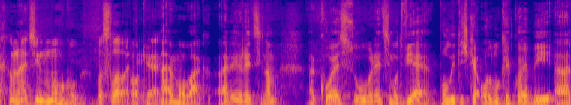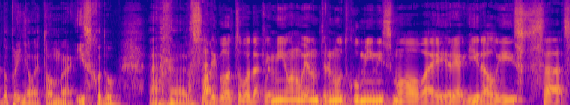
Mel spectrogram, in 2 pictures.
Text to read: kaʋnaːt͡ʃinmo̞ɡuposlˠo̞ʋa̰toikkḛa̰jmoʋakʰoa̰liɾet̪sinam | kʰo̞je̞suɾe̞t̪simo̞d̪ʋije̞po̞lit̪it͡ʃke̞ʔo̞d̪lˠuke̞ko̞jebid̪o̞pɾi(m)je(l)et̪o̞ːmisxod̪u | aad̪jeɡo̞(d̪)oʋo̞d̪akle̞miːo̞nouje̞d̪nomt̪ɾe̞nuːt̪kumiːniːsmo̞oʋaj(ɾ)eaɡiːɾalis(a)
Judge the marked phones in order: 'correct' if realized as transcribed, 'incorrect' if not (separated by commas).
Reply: incorrect, correct, incorrect, correct, correct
